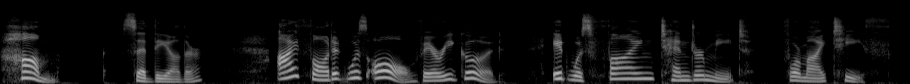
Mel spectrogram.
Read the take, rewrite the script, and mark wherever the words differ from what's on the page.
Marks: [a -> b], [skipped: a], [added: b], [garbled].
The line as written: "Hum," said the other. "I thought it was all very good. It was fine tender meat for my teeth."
"Hum," said the other. "I thought it was all very good. It was fine tender meat for my teeth."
